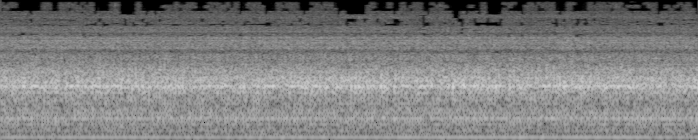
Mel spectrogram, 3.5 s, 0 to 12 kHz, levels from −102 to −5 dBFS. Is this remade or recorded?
recorded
